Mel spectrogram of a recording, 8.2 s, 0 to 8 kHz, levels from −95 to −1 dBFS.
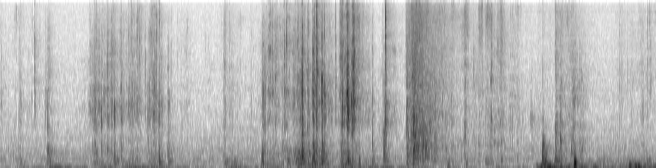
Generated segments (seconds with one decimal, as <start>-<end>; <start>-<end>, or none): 6.4-8.2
